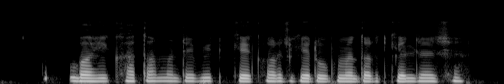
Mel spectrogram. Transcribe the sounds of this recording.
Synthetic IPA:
bəɦikʰat̪ameɖebiʈkekəɾd͡ʒkeɾuːpmẽd̪əɾd͡ʒʱkeld͡ʒaːɛt͡ʃʰɛ

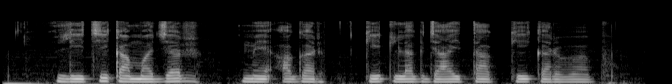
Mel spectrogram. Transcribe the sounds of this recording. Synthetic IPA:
liːt͡ʃikaməd͡ʒəɾ | mẽʔəɡəɾkiːʈləɡd͡ʒaːet̪akːikəɾbəb

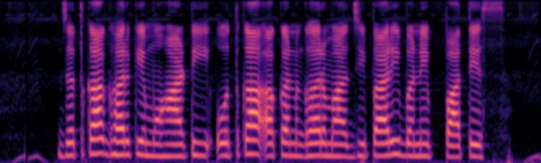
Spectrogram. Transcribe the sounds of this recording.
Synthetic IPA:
d͡ʒət̪kaɡʱəɾkemoɦaʈiot̪kaʔəkənɡʱəɾməd͡ʒʱipaɾibəneat̪es

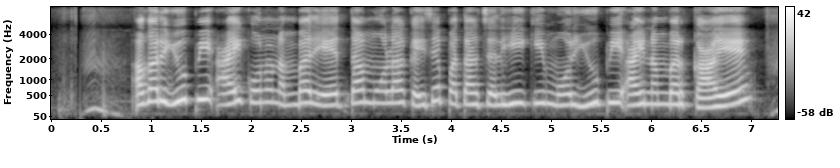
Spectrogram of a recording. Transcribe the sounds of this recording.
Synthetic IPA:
ɐɡəɾjuːpiʔaːikoːnonɐ̃mbəɾet̪ɐmoːlakɐisepɐt̪at͡ʃɐlikimoːljuːpiaːinɐ̃mbəɾkaeː

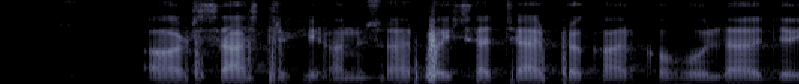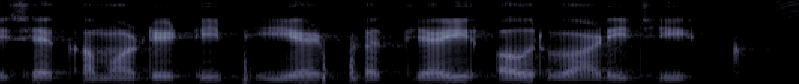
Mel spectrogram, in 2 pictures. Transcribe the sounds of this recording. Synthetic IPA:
əːɾʈʰʃaːst̪ɾəkḛʔɐ̰nʊsaːɾpəɪsat͡ʃaːɾpɾəkaːɾkoɦoːlad͡ʒɛɪsekəmɔːɖɪʈibʱiːepɾət̪jaiɔːɾʋaːɽid͡ʒiːk

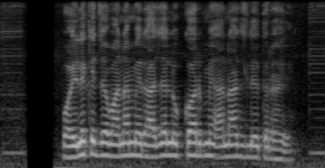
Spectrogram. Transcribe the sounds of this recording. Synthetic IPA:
pɔɦɪleked͡ʒɐʋaːnamẽɾaːd͡ʒalokəɾmẽɐnaːd͡ʒleːt̪eɾɐɦeː

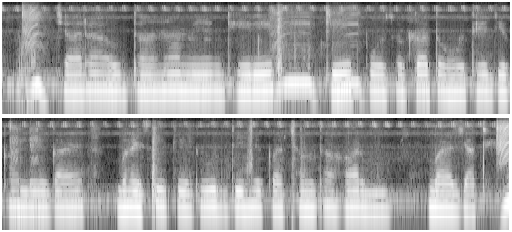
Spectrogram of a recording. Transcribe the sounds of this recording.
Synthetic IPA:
t͡ʃaːɾaʊd̪ʱaːnõmẽɖʱeːɾekeːkpoːsəkt̪at̪ɦoːt̪ed͡ʒeːkaleɡae | bʱəɪsiked̪uːd̪d̪eːɦkəɾt͡ʃʰəmt̪aɦəɾ | bəd͡ʒaːt̪e̥ː

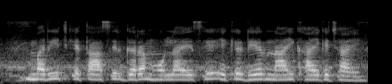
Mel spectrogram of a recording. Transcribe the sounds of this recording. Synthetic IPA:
mɐɾiːd͡ʒket̪aːsiɾɡɐɾəmɦoːlaːeseeːkeɖʱeːɾnaːikʰaːeket͡ʃaːeː

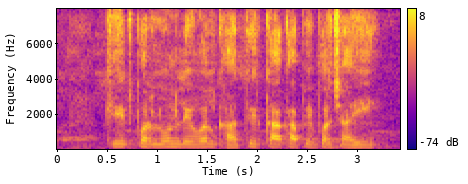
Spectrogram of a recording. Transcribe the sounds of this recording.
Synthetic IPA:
kʰeːt̪pəɾloːnleːʋəlkʰaːt̪ɪɾkakapeːpəɾt͡ʃaːɦiː

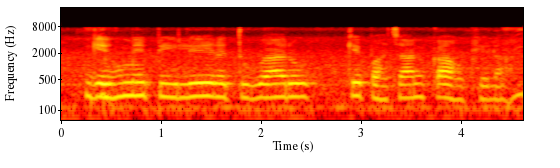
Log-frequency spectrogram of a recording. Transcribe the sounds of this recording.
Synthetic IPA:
ɡeːɦũmẽpiːleɾət̪uaɾoː | kepəɦt͡ʃaːnkaɦʊkʰeːlaɦ

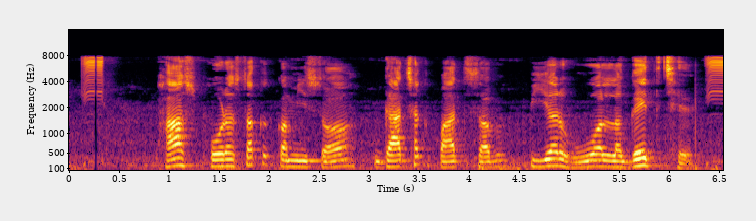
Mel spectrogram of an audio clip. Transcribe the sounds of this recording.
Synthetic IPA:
pʰaspʰoɾəsəkːəmisə̃ɡat͡ʃʰəkpat̪səbʱpijəɾɦuɔləɡət̪t͡ʃʰɛ̰

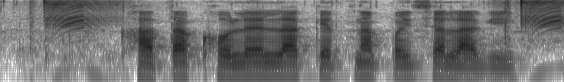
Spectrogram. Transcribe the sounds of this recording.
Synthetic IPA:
kʰat̪akʰolelaket̪napəjsalaɡi

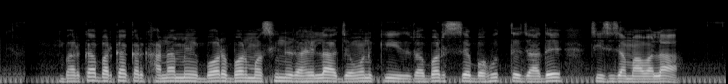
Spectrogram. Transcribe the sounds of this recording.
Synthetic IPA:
bəɾkabəɾkakəɾkʰaːnamẽbɔɾbɔɾməsiːnɾəɦelad͡ʒəʋənkiɾəbəɾsebəɦʊt̪d͡ʒaːd̪et͡ʃiːd͡ʒd͡ʒəmaːʋala

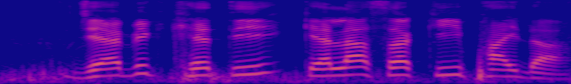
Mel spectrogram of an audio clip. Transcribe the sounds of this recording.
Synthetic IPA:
d͡ʒɛbikkʰːet̪ikelasə̃kipʰajd̪a̰

